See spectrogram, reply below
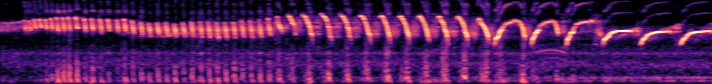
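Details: White-rumped shama lure song meant to set other birds singing: a fast, even high trill that slowly shifts into a series of loud, swooping whistled notes, about three per second.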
